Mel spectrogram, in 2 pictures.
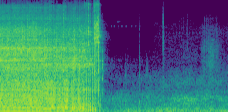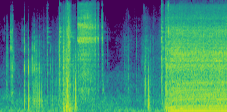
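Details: Chainsaw after adjusting the low- and high-speed carburetor jets: a high, steady two-stroke roar drops away, then returns clean and even with no bogging or sputter; normal running.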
